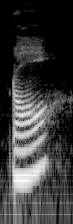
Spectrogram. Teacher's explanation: the L sound is tapping against the roof of my mouth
